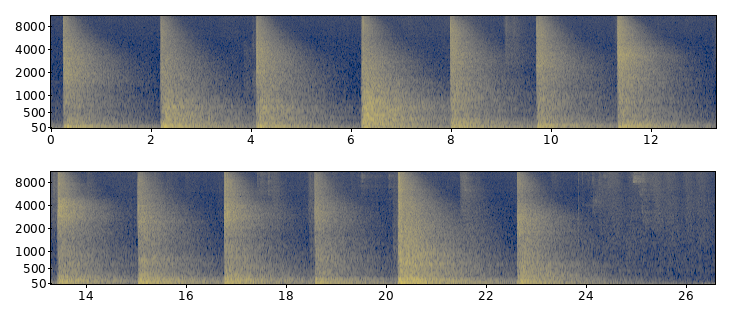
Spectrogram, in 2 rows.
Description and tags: Slow Footsteps With Natural Reverb
Footsteps recorded in a stone chamber with great reverb. It also adds to the sound that the chamber was part of a castle used by the Knights Templar and located right next to the windmills described in Don Quijote. Recorded on a Zoom H4.
castle, chamber, footsteps, majestic, medieval, reverb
